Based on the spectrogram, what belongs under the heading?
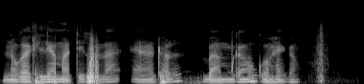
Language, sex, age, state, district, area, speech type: Assamese, male, 18-30, Assam, Dhemaji, urban, spontaneous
